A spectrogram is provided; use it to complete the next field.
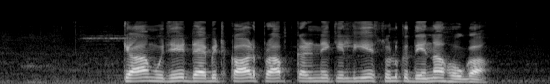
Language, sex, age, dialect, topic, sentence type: Hindi, male, 18-24, Marwari Dhudhari, banking, question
